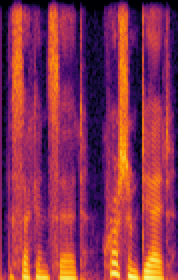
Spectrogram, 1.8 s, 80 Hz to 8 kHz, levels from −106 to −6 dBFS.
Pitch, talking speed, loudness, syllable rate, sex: 180 Hz, 200 wpm, -17 LUFS, 4.8 syllables/s, female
